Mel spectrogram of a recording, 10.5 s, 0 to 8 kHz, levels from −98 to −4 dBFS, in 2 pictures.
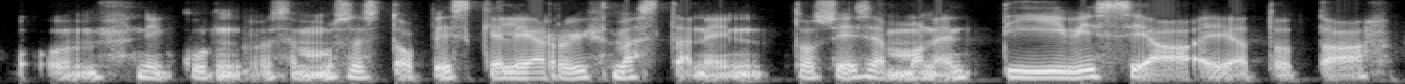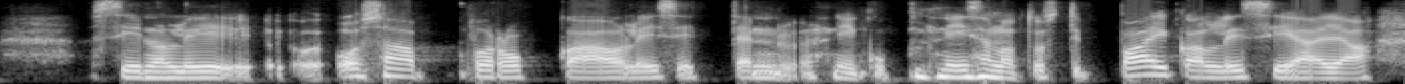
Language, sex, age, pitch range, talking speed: Finnish, female, 20-39, 170-190 Hz, 125 wpm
